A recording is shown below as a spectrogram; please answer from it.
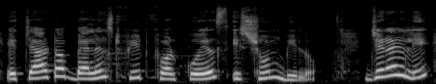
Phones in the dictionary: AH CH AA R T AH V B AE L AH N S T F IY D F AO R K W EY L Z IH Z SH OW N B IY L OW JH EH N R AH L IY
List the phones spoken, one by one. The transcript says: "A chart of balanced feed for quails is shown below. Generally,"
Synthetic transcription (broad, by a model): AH CH AA R T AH B B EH L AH N S T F IY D F AO R K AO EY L S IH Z SH OW N B IY L OW JH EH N R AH L IY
